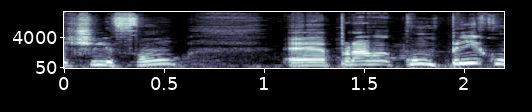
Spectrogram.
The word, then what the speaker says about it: Schlieffen: O Império Alemão, além disso, para cumprir com esse plano, que é o plano Schlieffen, né? Se escreve Schlieffen, mas se lê Schlieffen, para cumprir com o plano Schlieffen, a Alemanha invadiu a Bélgica para poder invadir a França.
